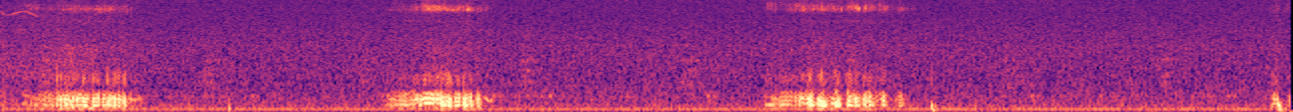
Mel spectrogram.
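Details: Cat snoring softly during her lazy afternoon nap, with three rattling breaths about every two and a half seconds.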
